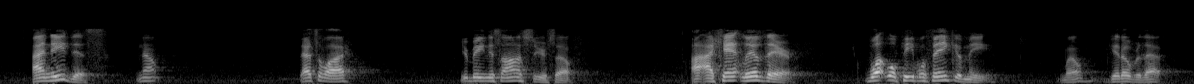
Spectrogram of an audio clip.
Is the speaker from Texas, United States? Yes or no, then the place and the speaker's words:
yes; Texas, United States; I grew up with them in East Texas. We don't even know, my family doesn't even know, and a lot of people I grew up with over there, we don't even know when our ancestors came over there.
